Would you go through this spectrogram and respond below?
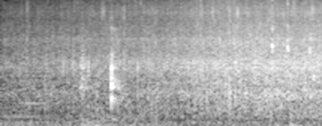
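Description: Asparagus sizzles steadily in a pan in the video game Cooking Simulator, a soft continuous frying hiss with a faint tick or two, growing slightly louder toward the end, no voices.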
